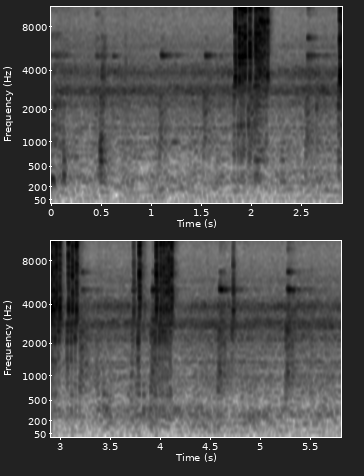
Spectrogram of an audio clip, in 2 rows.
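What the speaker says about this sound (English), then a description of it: "To finish this job, you are going to need a 17mm spanner on the other end." A 17mm spanner tightens a bolt on a motorcycle crash bar, giving several short bursts of metallic ratcheting clicks spread over a few seconds against a quiet background, with small taps in between.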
